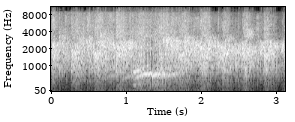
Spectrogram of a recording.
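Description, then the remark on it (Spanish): Loud, steady applause from an audience fills the whole stretch, a dense wash of clapping that holds at full strength without pause, with a faint voice briefly rising through it. “a un fuerte aplauso para aquí.”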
